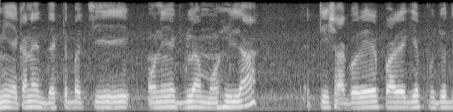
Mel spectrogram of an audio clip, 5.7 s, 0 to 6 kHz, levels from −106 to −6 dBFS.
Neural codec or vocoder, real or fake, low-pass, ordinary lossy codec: none; real; 5.4 kHz; none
